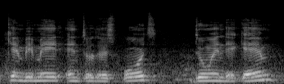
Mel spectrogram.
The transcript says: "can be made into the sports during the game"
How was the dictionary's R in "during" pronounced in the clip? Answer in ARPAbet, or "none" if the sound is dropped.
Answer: none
